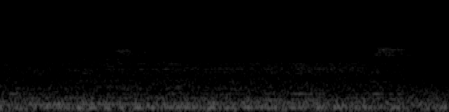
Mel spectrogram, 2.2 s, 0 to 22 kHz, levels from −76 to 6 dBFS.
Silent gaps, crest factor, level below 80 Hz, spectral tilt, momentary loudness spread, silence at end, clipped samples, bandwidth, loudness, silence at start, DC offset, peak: none; 12 dB; -68 dBFS; -6 dB/octave; 1 LU; 0 s; under 0.1%; 13 kHz; -56 LUFS; 0 s; under 0.1%; -42 dBFS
